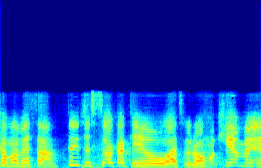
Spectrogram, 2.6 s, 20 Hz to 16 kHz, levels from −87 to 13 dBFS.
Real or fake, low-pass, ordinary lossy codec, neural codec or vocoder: fake; 7.2 kHz; AAC, 64 kbps; codec, 16 kHz, about 1 kbps, DyCAST, with the encoder's durations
